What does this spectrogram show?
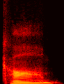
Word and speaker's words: calm: very stressed out okay L is silent calm okay and not stressed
